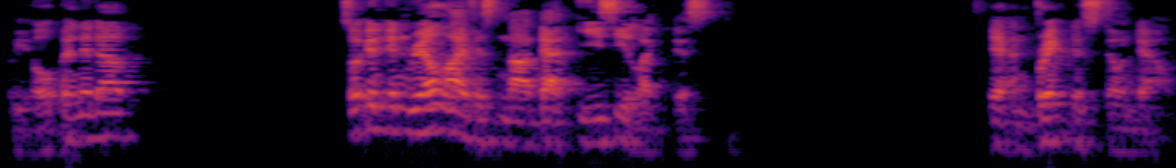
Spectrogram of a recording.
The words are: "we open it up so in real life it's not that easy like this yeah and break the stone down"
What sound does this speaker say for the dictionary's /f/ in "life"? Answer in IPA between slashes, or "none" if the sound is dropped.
/f/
